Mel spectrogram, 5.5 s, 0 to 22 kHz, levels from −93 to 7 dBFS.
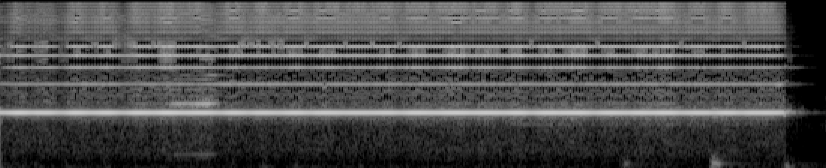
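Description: From start to finish the music carries plainly audible damage, most likely from Opus compression in its music mode at a low rate, consistent with roughly 24 kbps. Bands stay filled with folded or noisy content rather than dropping out, so tones come across grainy and rough, while bandwidth still reaches about 20.4 kHz.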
